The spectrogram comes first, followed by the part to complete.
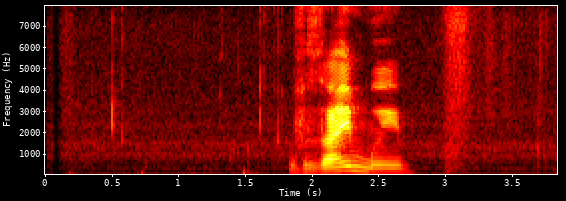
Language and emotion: Russian, neutral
